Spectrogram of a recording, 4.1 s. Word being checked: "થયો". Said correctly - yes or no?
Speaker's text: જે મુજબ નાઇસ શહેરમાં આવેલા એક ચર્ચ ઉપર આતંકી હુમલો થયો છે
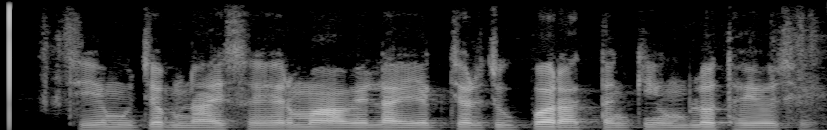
yes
